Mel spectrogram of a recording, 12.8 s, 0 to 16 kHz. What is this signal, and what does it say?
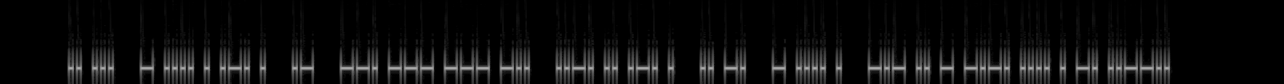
Morse code, heard as a keyed tone, about 30 wpm, 700 Hz. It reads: IS THERE A GOOD FIRE IN THE KITCHEN?
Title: Sentences from Top 1400 Words 30wpm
